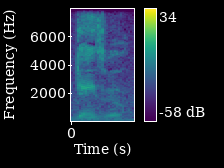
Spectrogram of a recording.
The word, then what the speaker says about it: Gainesville: Hey, Deshaun, your hometown, you pronounce it Gainesville or Gainesville? Gainesville.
